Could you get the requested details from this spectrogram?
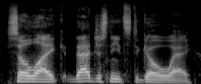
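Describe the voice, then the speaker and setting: A man co-hosting a podcast in casual chat, animated and quick to laugh at himself. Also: medium pitch, no room sound, studio quality. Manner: animated, laughs often, self-deprecating. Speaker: podcast co-host.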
